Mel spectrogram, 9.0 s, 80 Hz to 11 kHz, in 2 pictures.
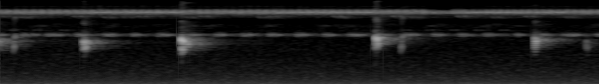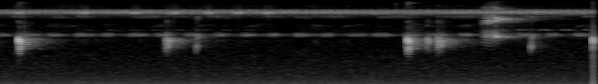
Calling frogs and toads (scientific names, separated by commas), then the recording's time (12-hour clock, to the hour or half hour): Pithecopus azureus, Leptodactylus podicipinus, Dendropsophus minutus
1:30am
